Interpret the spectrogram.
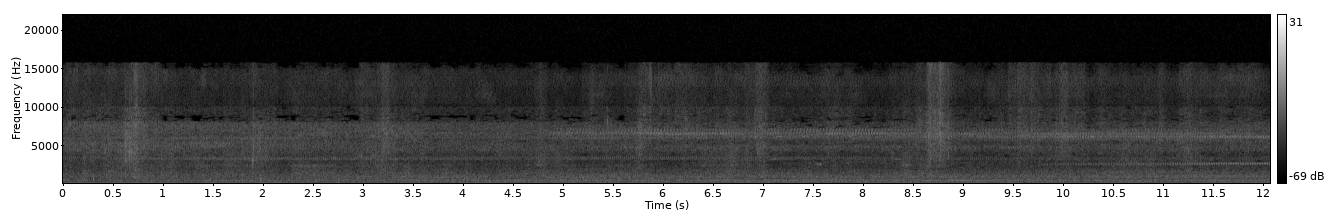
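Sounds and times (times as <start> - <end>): crickets and insects trilling: 0.0 - 12.0
faint footsteps or rustles: 0.0 - 12.0.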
